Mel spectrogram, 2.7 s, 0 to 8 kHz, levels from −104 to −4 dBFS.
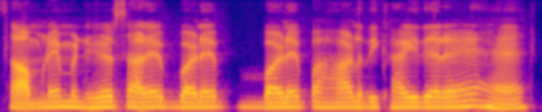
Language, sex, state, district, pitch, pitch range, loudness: Hindi, male, Jharkhand, Garhwa, 135 Hz, 135-140 Hz, -18 LUFS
